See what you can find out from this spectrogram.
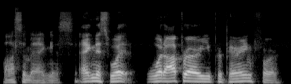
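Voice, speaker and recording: Very low, brisk woman moderating. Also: animated, darkish tone, dry recording. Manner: brisk, practical. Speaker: workshop moderator. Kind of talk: moderating a video call. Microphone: video call.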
